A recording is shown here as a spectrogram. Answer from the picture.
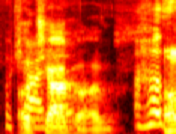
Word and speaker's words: Ochako: no, okay, no, my seventh spot would be Orokocho from My Hero. I think she's awesome. I love her. Right, that's how you say her name. Ochako. Ochako.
